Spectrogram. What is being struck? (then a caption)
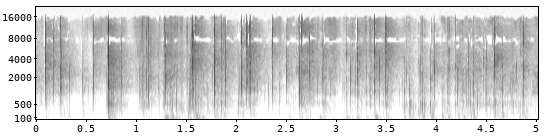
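Soft plastic pouch of wipes. A small, soft white plastic pouch of facial wipes with green print is crinkled, scratched and tapped with fingernails. It makes a dense run of sharp, brittle crackles and quick taps, mostly bright with almost no low end. Each sound stops almost instantly.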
